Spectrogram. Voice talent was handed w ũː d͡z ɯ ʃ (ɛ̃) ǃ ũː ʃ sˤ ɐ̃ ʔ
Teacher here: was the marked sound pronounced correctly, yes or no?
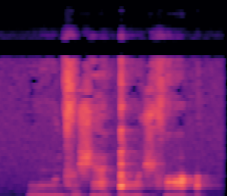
yes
